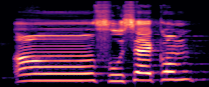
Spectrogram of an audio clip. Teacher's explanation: اس زبان کو آپ نے ہوا میں چھوڑ دینا ہے. آپ نے اس کو اوپر ٹچ نہیں ہونے دینا. تو آواز آٹومیٹکلی جو ہے وہ ہمارے ناک میں چلی جائے گی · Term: اقفا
